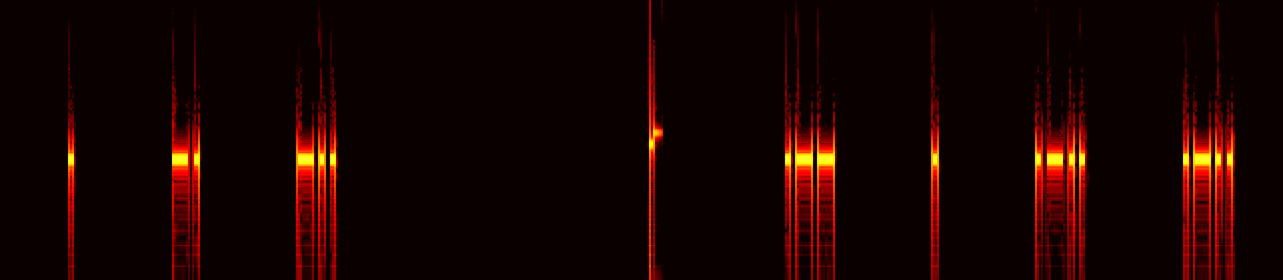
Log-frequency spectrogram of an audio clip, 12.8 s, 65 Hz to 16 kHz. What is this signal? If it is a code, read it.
Morse code, heard as a keyed tone, about 22 wpm, spaced as for 8 wpm, 700 Hz. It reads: END WELL
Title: 6x Character Spacing - Top 200 Words - 22wpm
